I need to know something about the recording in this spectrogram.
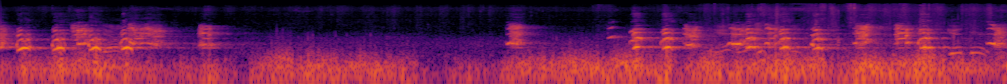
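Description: Beagles baying on a rabbit's scent line, giving tongue after finding the track. A quick run of short, high bays, about three or four a second, stops about two seconds in, then the baying picks up again about five seconds in and keeps going.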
